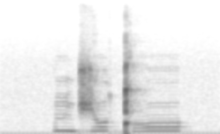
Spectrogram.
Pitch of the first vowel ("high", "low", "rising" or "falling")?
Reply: high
